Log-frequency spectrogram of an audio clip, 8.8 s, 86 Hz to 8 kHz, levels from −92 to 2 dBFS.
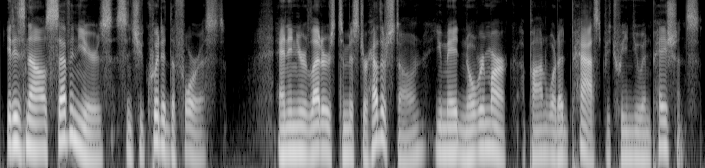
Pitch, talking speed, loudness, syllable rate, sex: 130 Hz, 195 wpm, -20 LUFS, 5.5 syllables/s, male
